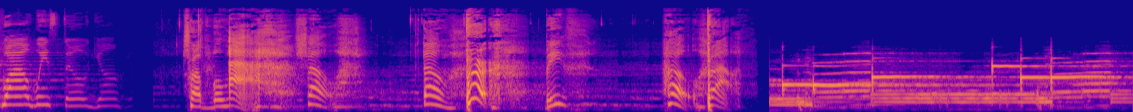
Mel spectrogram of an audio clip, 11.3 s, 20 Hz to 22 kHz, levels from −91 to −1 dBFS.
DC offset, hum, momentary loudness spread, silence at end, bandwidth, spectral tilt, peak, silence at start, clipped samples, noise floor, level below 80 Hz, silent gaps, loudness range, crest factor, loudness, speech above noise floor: under 0.1%; none; 16 LU; 0 s; 16 kHz; -1 dB/octave; -6 dBFS; 0 s; under 0.1%; -59 dBFS; -78 dBFS; 1.33-1.53 s; 4 LU; 26 dB; -28 LUFS; 30 dB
